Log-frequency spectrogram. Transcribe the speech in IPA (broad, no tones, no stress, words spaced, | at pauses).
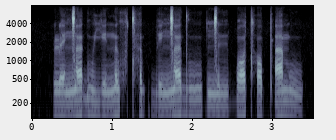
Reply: ɭɛŋ͡ǀɐɠu jen̪ɐxʷtʰɐkʷ beŋ͡ǀɐd̪u | ŋ͡ǀɨ ɓɔtʰɔ pʼamu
